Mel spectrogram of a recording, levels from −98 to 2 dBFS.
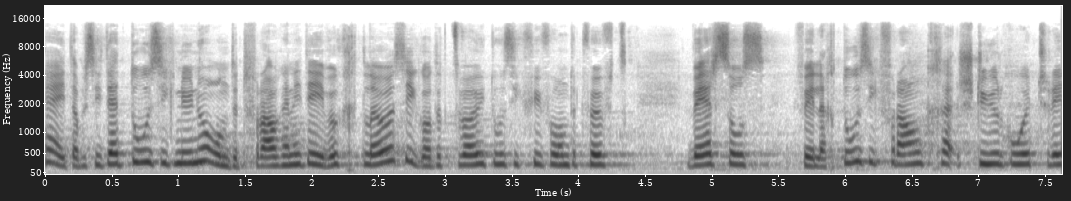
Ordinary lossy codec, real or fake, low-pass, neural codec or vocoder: none; real; 14.4 kHz; none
